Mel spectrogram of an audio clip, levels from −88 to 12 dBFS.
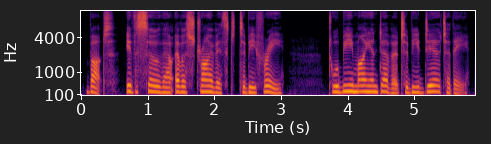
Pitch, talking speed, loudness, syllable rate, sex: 210 Hz, 185 wpm, -18 LUFS, 4.5 syllables/s, female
